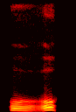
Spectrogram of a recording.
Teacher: For 5, the third tone has to complete its full dip. I want you to imagine your voice physically dropping low and then coming back up. It's not flat, it's a valley.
